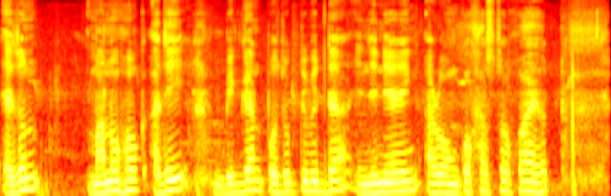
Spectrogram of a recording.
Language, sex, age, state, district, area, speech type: Assamese, male, 45-60, Assam, Lakhimpur, rural, spontaneous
